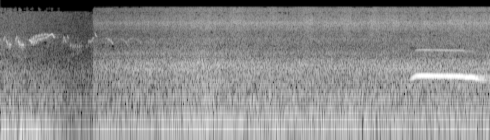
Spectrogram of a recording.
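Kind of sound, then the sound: bird, owl hooting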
